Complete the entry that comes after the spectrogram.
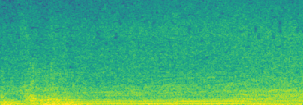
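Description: Race car engine in the iRacing sim at Red Bull Ring drones steadily at high revs, its pitch climbing slowly through the stretch with no talk over it.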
